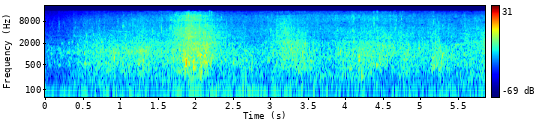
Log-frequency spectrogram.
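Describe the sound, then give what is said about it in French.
Gentle water lapping at the surface of small waves, a soft and steady washing hiss that rises and falls in mild swells, faint and unbroken by voices. “Ce silence. Juste un petit clapotis au ras des flots.”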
